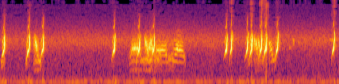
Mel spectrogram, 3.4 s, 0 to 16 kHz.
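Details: Quail recorded in September 2023, sound for hunting and mating: loud, sharp three-note bursts repeated roughly once a second, high and clipped, with a softer rasping note between, over steady low hum.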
